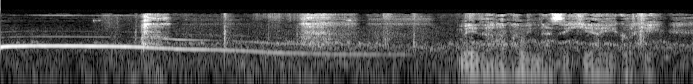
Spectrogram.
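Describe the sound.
A single long wolf howl slides slowly downward in pitch for about four seconds, clear, then fades as a person begins calling to the wolf, named Gorgi, offering it food in the snow, over faint background noise.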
